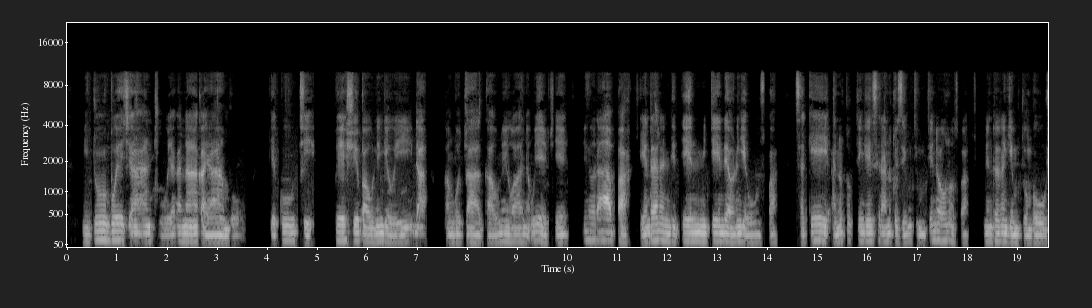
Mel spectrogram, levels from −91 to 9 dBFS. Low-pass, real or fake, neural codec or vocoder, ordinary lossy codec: 9.9 kHz; fake; vocoder, 22.05 kHz, 80 mel bands, WaveNeXt; MP3, 64 kbps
